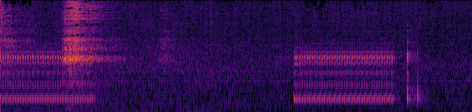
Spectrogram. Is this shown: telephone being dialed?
yes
